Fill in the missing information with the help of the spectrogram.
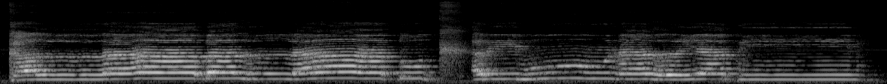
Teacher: Kemudian huruf ra-nya dibaca tipis, kasrah 1 harokat. Huruf mim-nya dibaca dhammah 2 harokat karena setelahnya ada huruf wawu sukun. Dan huruf nun-nya dibaca tipis, fathah cukup 1 harokat saja karena setelahnya ada huruf lam yang sukun.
